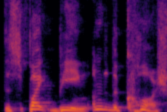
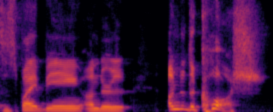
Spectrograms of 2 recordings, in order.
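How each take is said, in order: First: Higher-pitched mock English accent; mock-English reading voice. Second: Said in the usual way. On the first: Shown as a demonstration. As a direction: read it out in a put-on English accent. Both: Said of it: "I should read this in an English accent".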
